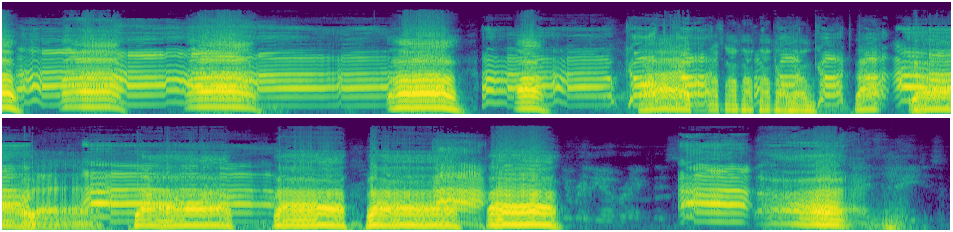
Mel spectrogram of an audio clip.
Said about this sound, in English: Ah, so that's what a man looks like being savaged to death by a three-headed dog. It's an amazing sight. I pity those who have never seen it.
